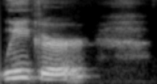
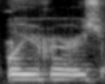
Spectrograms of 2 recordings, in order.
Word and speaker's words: Uyghur: joining your show so I believe the mainstream pronunciation so for example in a news program like this or any mainstream news program would be uighur or weaker Muslims but um the the correct pronunciation in the in their language is so it's in other words here at Justice for All Canada we actually say oyers or Muslim well I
